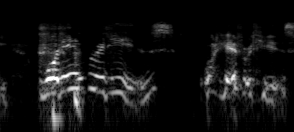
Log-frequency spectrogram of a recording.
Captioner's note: laughs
